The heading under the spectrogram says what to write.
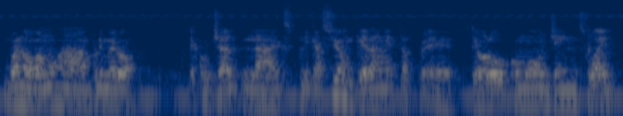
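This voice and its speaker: A young man from Puerto Rico with a Puerto Rican accent, hosting his channel and calmly explaining a theological rebuttal, pausing often on "eh". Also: mid-range voice, echoey room, far from the mic, noisy background. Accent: Puerto Rican Spanish. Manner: measured, frequent "eh" fillers. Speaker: YouTube channel host. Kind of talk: apologetics response video.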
